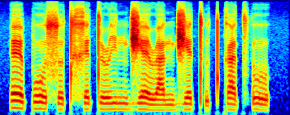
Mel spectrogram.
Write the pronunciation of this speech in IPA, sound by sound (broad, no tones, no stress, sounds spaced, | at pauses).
ɛ p o s o t x ɛ t ɹ i n d͡ʒ ɛ ɹ a n d͡ʒ ɛ tʼ u t k a t͡sʼ ʊ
